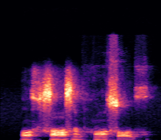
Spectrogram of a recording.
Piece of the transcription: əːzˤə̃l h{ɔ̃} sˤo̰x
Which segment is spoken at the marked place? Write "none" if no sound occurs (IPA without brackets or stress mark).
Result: ɔ̃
